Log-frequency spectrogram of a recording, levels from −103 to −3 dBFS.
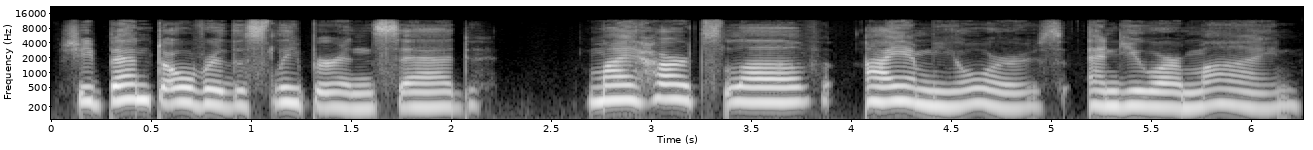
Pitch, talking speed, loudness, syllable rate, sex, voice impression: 225 Hz, 165 wpm, -18 LUFS, 3.6 syllables/s, female, feminine, very adult-like, slightly intellectual, sincere, slightly elegant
